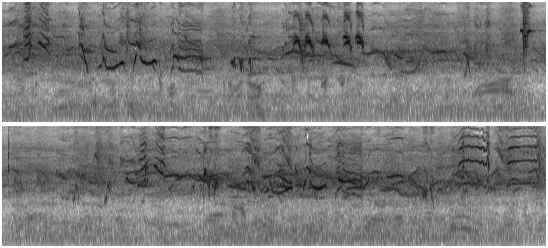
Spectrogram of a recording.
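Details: Oriental magpie-robin singing in a recording meant to lure other birds into song: long, busy stream of varied whistles, warbles and sharp high notes, with louder bursts at the start and end.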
